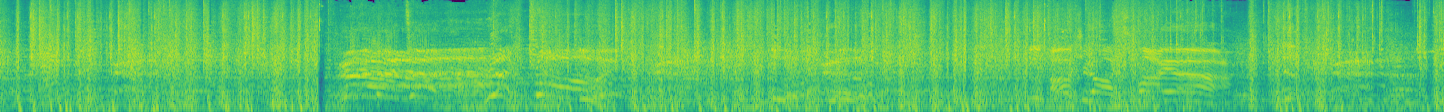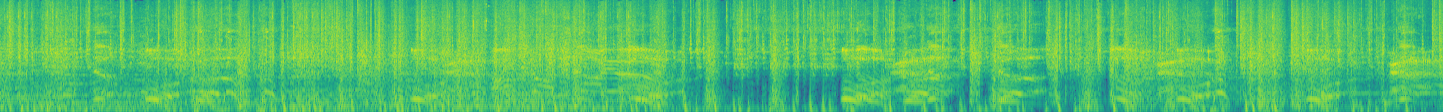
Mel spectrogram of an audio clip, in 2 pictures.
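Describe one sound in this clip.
Swords clash and clang in a busy battle.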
